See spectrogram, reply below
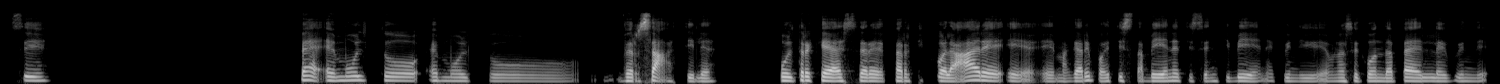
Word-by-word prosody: Sì. 180 Hz, -1 st, -1 dB, 2.5 s
Beh 200 Hz, -2 st, +3 dB
è 180 Hz, -1 st, +2 dB
molto 180 Hz, -2 st, 0 dB
è 175 Hz, -, -3 dB
molto, 165 Hz, -1 st, -6 dB
uhm, 145 Hz, -1 st, -9 dB, 0.4 s
versatile. 150 Hz, -2 st, +1 dB, 0.6 s
Oltre 175 Hz, +2 st, +5 dB
che 180 Hz, -, +4 dB
essere 160 Hz, -1 st, +3 dB
particolare 165 Hz, +2 st, +3 dB
e 160 Hz, -3 st, -3 dB
e 145 Hz, -, -6 dB
magari 155 Hz, +5 st, -1 dB
poi 150 Hz, -2 st, -3 dB
ti 175 Hz, +3 st, -6 dB
sta -, -, -7 dB
bene, 160 Hz, +2 st, +2 dB
ti 160 Hz, -1 st, -15 dB
senti 155 Hz, +1 st, -9 dB
bene, 155 Hz, 0 st, -2 dB
quindi 145 Hz, -2 st, -7 dB
è -, -, -5 dB
una 155 Hz, +1 st, -4 dB
seconda 155 Hz, 0 st, -1 dB
pelle; 155 Hz, -1 st, +1 dB
quindi, 155 Hz, -1 st, -8 dB
155 Hz, 110 wpm, -22 LUFS, 150-170 Hz, 2.5 s, Oltre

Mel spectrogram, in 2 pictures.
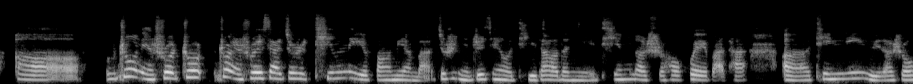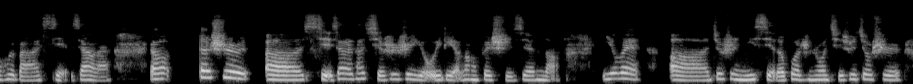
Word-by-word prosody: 呃， 215 Hz, -4 st, 0 dB, 0.4 s
重 355 Hz, -1 st, +2 dB
点 245 Hz, -6 st, +2 dB
说 285 Hz, +3 st, +5 dB
重 325 Hz, +2 st, +4 dB, 0.2 s
重 345 Hz, -2 st, +3 dB
点 260 Hz, -6 st, +1 dB
说 280 Hz, +4 st, +4 dB
一 280 Hz, -, +8 dB
下 275 Hz, -2 st, +2 dB
就 270 Hz, +1 st, 0 dB
是 255 Hz, -, -1 dB
听 280 Hz, 0 st, -4 dB
力 250 Hz, -7 st, 0 dB
方 205 Hz, -1 st, -2 dB
面 205 Hz, -2 st, 0 dB
吧， 175 Hz, -, -5 dB
就 250 Hz, -, -1 dB
是 285 Hz, -, -5 dB
你 220 Hz, -4 st, +1 dB
之 230 Hz, +3 st, +2 dB
前 235 Hz, -1 st, -2 dB
有 210 Hz, -3 st, +1 dB
提 200 Hz, +1 st, -1 dB
到 210 Hz, -1 st, 0 dB
的， 200 Hz, -, -1 dB
你 190 Hz, 0 st, -4 dB
听 230 Hz, +2 st, -4 dB
的 210 Hz, -3 st, -1 dB
时 205 Hz, -, -6 dB
候 210 Hz, 0 st, -3 dB
会 205 Hz, -1 st, +1 dB
把 -, -, -4 dB
它 195 Hz, 0 st, -7 dB, 0.3 s
呃， 200 Hz, -1 st, 0 dB
听 250 Hz, +2 st, -1 dB
英 275 Hz, +1 st, -3 dB
语 200 Hz, -4 st, +2 dB
的 195 Hz, +1 st, -2 dB
时 210 Hz, -, -2 dB
候 205 Hz, 0 st, +2 dB
会 230 Hz, +2 st, -1 dB
把 195 Hz, -3 st, -2 dB
它 190 Hz, +1 st, -4 dB
写 205 Hz, 0 st, -4 dB
下 210 Hz, +1 st, 0 dB
来。 180 Hz, 0 st, -6 dB, 0.4 s
然 250 Hz, -, +3 dB
后 260 Hz, -, -2 dB, 0.3 s
但 320 Hz, -1 st, +5 dB
是， 300 Hz, -5 st, +5 dB
呃， 210 Hz, -2 st, +5 dB
写 -, -, +1 dB
下 255 Hz, -1 st, 0 dB
来， 245 Hz, -, 0 dB
它 260 Hz, +1 st, -2 dB
其 215 Hz, -6 st, -2 dB
实 235 Hz, +3 st, -2 dB
是 240 Hz, -1 st, 0 dB
有 205 Hz, 0 st, +1 dB
一 210 Hz, -, +3 dB
点 210 Hz, -2 st, 0 dB
浪 220 Hz, -1 st, 0 dB
费 210 Hz, -, 0 dB
时 190 Hz, -2 st, 0 dB
间 205 Hz, +1 st, -1 dB
的。 195 Hz, -, -3 dB, 0.4 s
因 260 Hz, +2 st, 0 dB
为， 260 Hz, -4 st, +2 dB, 0.3 s
呃， 195 Hz, -2 st, +1 dB
就 250 Hz, +4 st, -1 dB
是 240 Hz, -1 st, -1 dB
你 215 Hz, 0 st, +4 dB
写 225 Hz, -, -1 dB
的 190 Hz, -, +3 dB
过 230 Hz, +2 st, 0 dB
程 210 Hz, 0 st, -2 dB
中， 215 Hz, 0 st, +2 dB
其 205 Hz, 0 st, -4 dB
实 230 Hz, +1 st, -2 dB
就 235 Hz, -1 st, -1 dB
是， 215 Hz, -3 st, 0 dB
215 Hz, 270 characters per minute, -20 LUFS, 205-250 Hz, 0.4 s, 一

